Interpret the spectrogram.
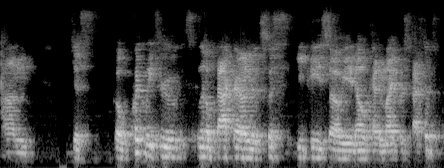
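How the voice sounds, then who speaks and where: American guy talking on a webinar, lots of ums, low voice, super echoey far-off muffled audio. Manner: halting, many fillers. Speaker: program representative. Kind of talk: webinar presentation. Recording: echoey, dull, distant online call audio.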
